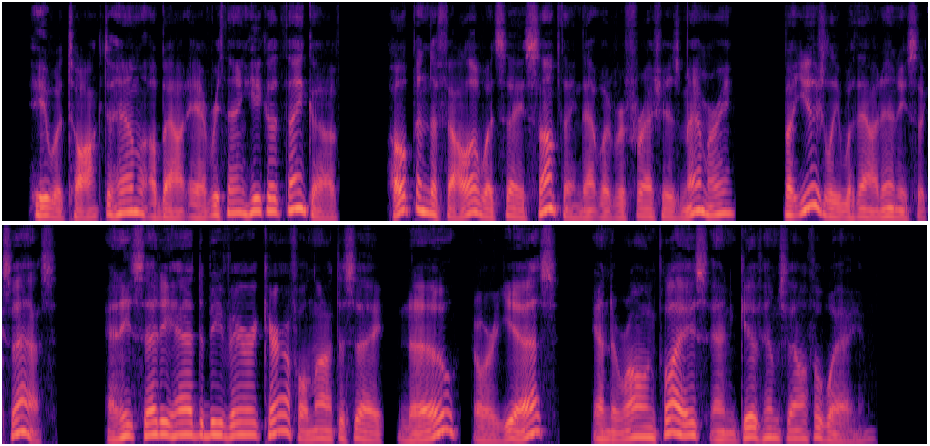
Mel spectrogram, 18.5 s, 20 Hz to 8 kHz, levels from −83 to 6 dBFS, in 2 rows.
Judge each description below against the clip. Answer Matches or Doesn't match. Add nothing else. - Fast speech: Doesn't match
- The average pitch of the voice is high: Doesn't match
